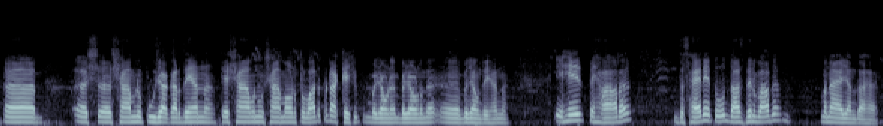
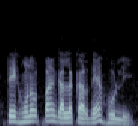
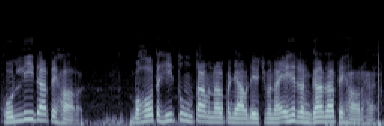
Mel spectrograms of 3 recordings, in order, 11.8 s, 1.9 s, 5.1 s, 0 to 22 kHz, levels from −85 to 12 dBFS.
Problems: background sounds at intervals, continuous background conversations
